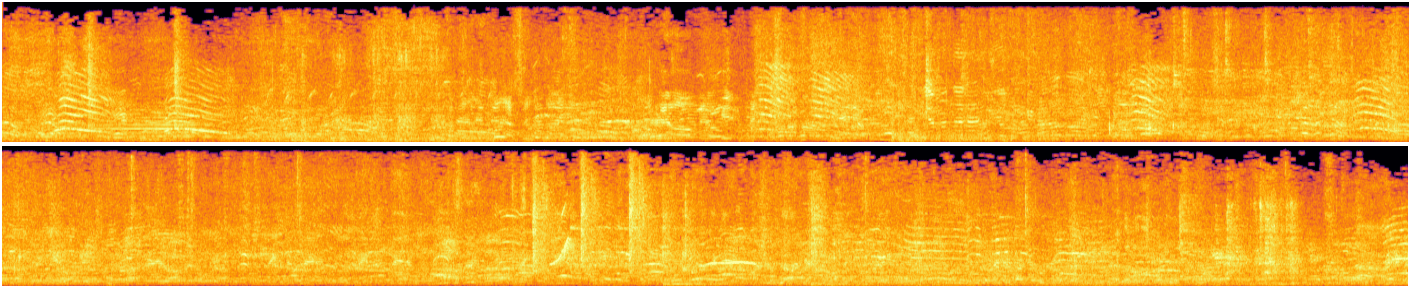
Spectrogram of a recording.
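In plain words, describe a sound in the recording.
A crowd of spectators chatters and shouts loudly outdoors.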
